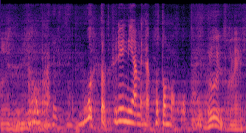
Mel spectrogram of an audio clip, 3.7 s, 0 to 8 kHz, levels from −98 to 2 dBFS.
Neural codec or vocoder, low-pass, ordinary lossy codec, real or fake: codec, 24 kHz, 1 kbps, SNAC; 7.2 kHz; none; fake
